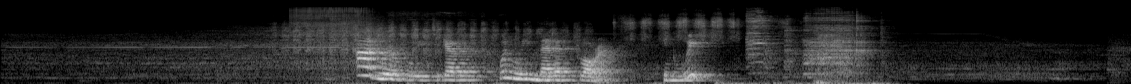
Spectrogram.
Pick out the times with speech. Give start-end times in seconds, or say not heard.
3.5-7.0.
